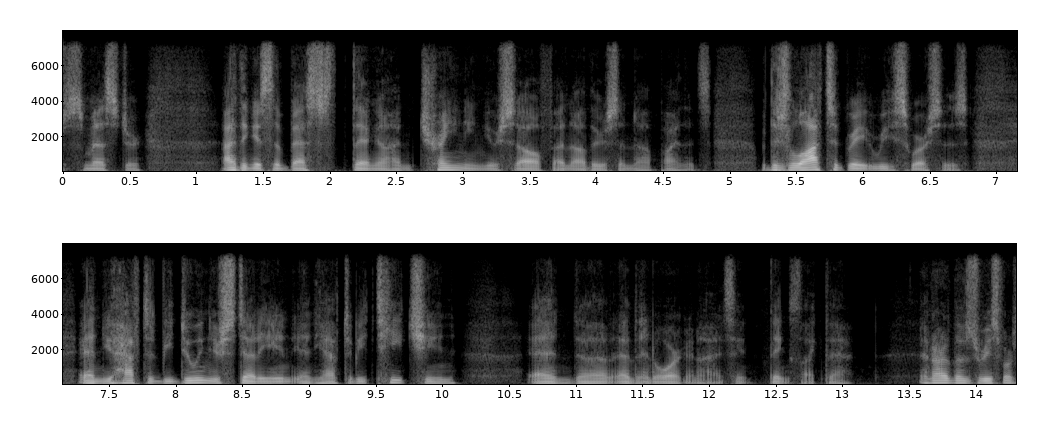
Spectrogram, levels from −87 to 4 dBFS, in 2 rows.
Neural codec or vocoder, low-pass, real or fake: codec, 16 kHz in and 24 kHz out, 0.6 kbps, FocalCodec, streaming, 2048 codes; 7.2 kHz; fake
